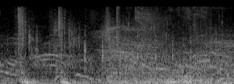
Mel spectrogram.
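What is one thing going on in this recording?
Energy whooshes swirl.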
